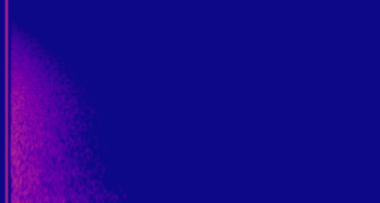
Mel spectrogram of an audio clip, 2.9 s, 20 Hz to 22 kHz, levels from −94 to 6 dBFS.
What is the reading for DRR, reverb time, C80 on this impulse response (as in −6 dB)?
−2.0 dB, 1.2 s, 2.5 dB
